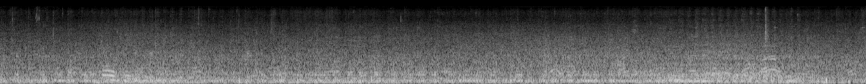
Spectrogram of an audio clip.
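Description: An engine running steadily at idle, with the voices of a crowd chattering over it.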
